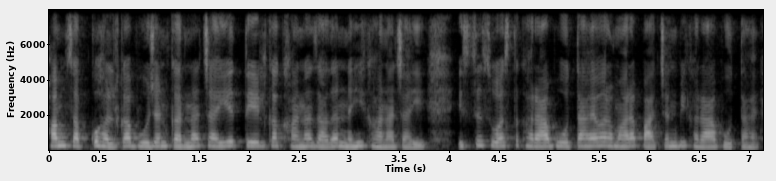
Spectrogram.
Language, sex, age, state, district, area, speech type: Hindi, female, 18-30, Madhya Pradesh, Gwalior, urban, spontaneous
